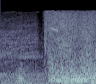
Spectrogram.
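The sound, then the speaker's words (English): A loud explosion bursts in after a brief low rumble, a dense, roaring blast that stays powerful through the rest of the moment, with no voices. “The explosion was sufficient to hurl Callista into the air.”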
